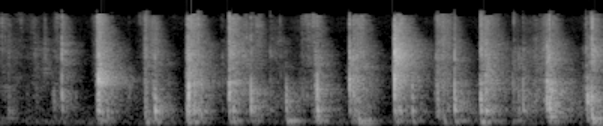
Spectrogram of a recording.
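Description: Tarot cards shuffled by hand, a faint run of quick card snaps and taps, about five a second.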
